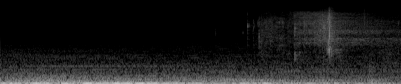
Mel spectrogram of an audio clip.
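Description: A deep, loud rumble swells in and holds, like a horror-film sound effect, then eases as a rustling hiss rises over it about halfway through.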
